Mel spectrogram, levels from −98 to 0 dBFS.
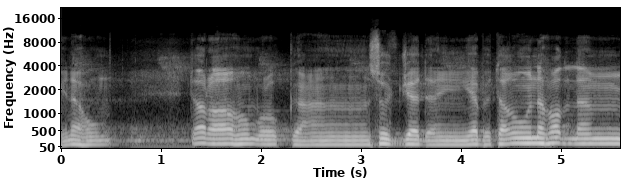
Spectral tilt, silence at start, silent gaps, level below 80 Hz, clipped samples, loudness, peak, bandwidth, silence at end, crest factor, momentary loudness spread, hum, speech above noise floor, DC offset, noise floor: -6.5 dB/octave; 0 s; none; -62 dBFS; under 0.1%; -26 LUFS; -10 dBFS; 10.5 kHz; 0 s; 16 dB; 16 LU; none; 21 dB; under 0.1%; -46 dBFS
